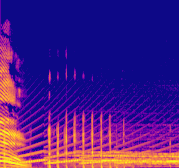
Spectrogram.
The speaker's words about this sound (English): Guys, I got it. Sound the alarms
